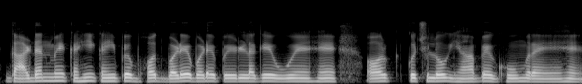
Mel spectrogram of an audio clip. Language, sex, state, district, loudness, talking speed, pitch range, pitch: Hindi, male, Bihar, Jahanabad, -17 LUFS, 185 wpm, 145-150 Hz, 150 Hz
